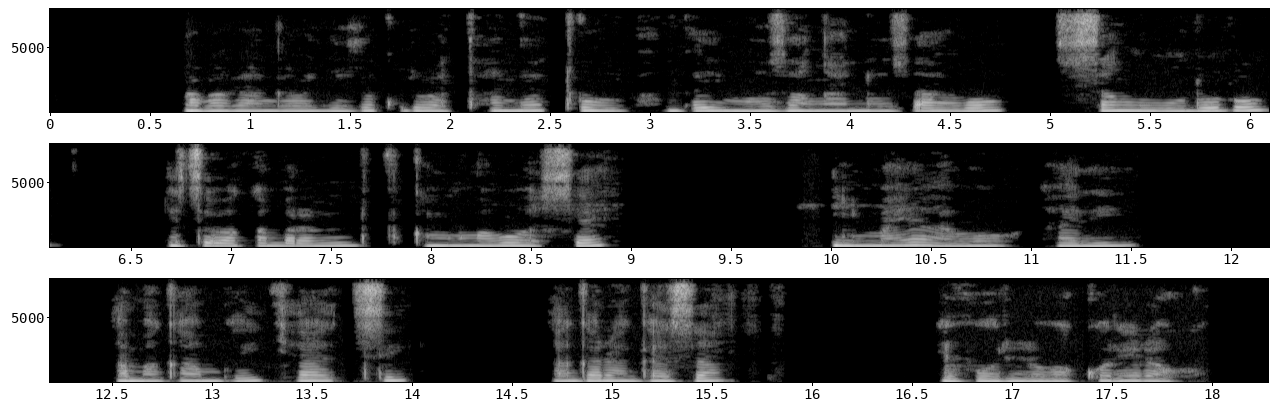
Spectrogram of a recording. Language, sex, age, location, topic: Kinyarwanda, female, 25-35, Kigali, health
